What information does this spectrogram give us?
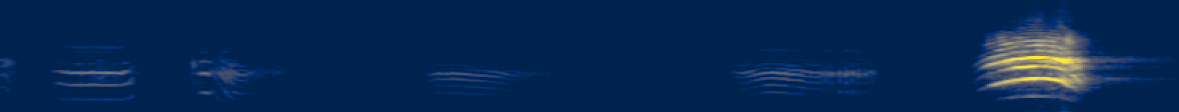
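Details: African grey parrot giving a few short, soft whistled notes with clean stacked tones, separated by pauses, ending in one loud, harsh, rich squawk near the close; no other sounds.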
